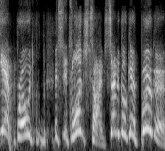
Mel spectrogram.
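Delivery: dude-bro talk. Retelling what a man leaving a building said about lunch, imitating a bro. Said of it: "a kind of bit bro".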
